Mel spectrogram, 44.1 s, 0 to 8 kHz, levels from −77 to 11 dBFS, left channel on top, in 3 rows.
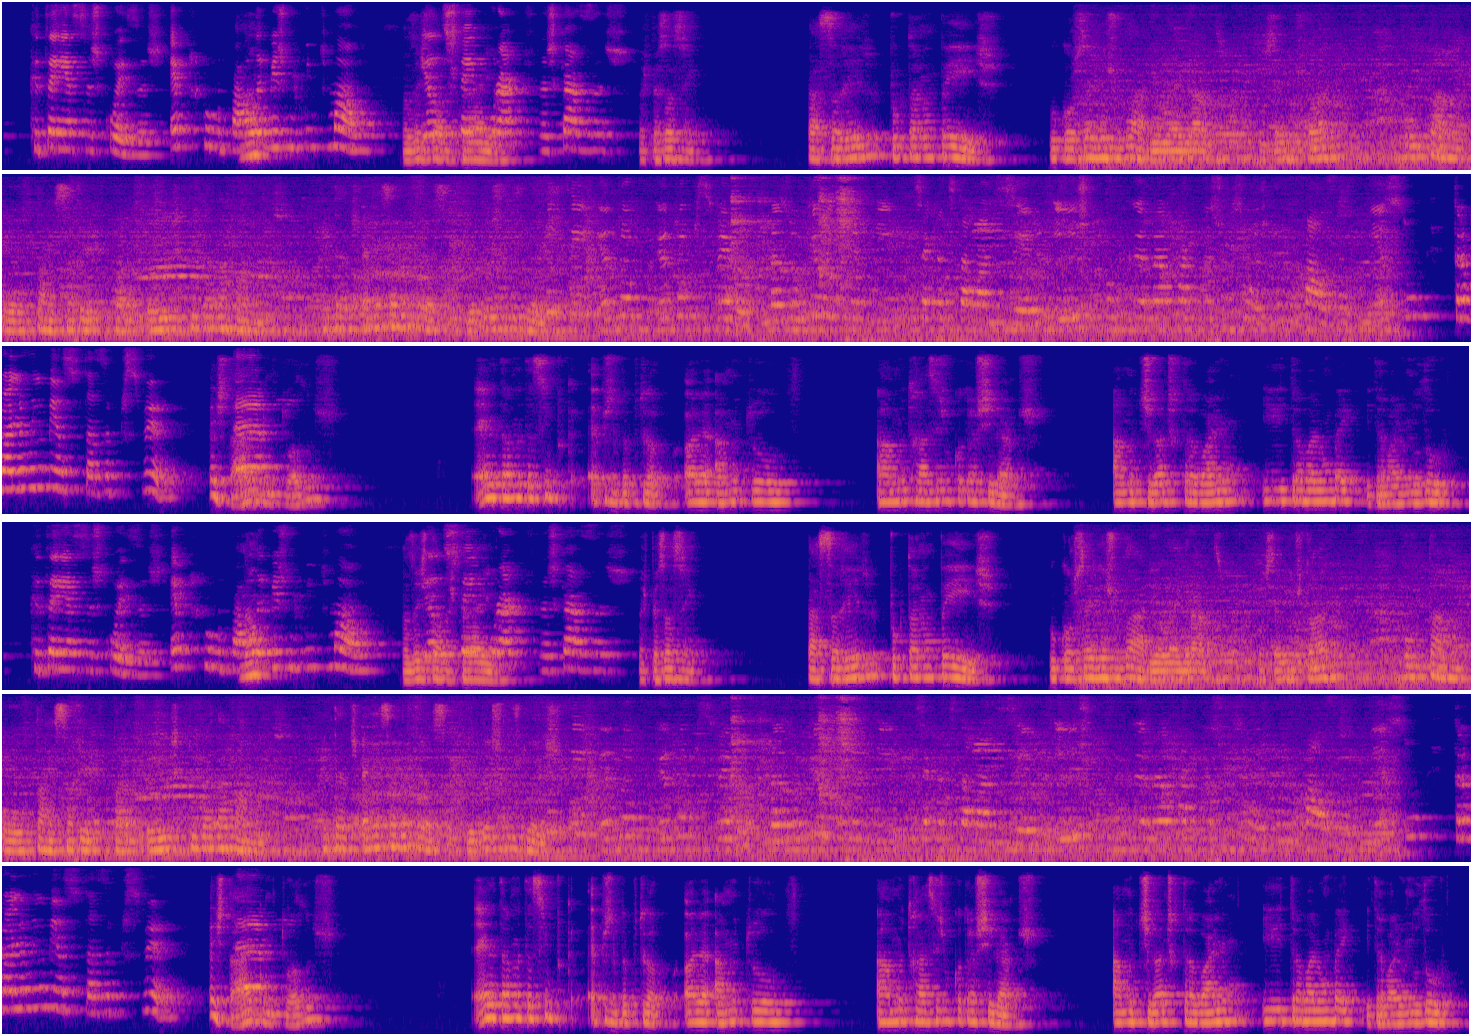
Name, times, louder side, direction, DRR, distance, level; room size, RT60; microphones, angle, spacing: voice 1, 0.3-3.7 4.2-5.1 5.4-6.2 20.1-28.9 29.2-31.1 31.7-32.3, left 1 dB, 70° left, 2 dB, 0.7 m, -26 dB
voice 2, 4.0-5.0 6.4-7.0 8.1-9.9 10.5-13.4 14.0-17.3 17.9-20.3 31.4-32.7 34.1-34.9 35.2-35.9 36.2-37.2 38.1-39.7 40.5-43.9, right 1 dB, 25° right, 4 dB, 0.3 m, -21 dB
sound 1, 10.7-28.6, equal, 15° left, 1.0 m, -26 dB
2.9 x 2.6 x 3.6 m, 0.71 s
head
